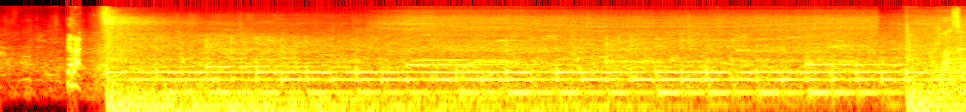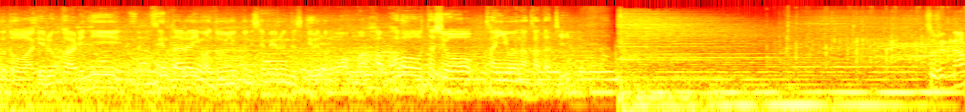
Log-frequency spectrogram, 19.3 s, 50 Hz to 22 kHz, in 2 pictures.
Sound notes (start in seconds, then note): 0.0 speaking Japanese; 1.5 dramatic electronic music; 9.4 speaking Japanese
